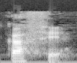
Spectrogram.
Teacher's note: a última sílaba que é a forte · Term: sílaba tônica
